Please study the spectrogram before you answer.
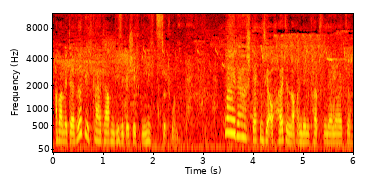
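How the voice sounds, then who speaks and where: Casting: friendly wolf expert, lowish voice with animated melody, patient and amused, children's audio drama. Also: female voice, fairly quick. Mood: friendly, instructive. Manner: patient, lightly amused explaining. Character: friendly, knowledgeable woman who looks after wolves. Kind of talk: children's radio play dialogue. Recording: faint cassette noise.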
